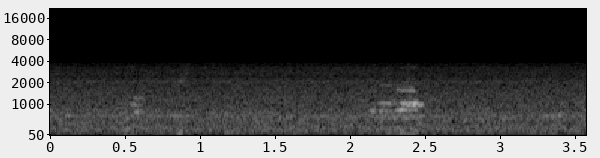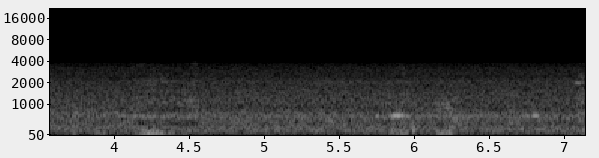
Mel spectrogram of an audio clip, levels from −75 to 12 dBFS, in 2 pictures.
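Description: No technical faults occur at any point in the speech, so there is nothing to describe in time order.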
